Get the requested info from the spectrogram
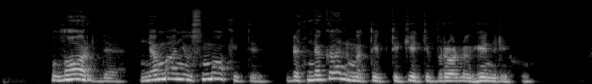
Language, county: Lithuanian, Kaunas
